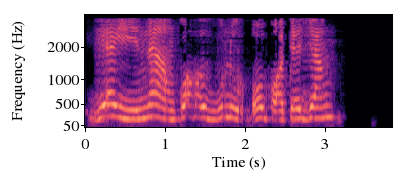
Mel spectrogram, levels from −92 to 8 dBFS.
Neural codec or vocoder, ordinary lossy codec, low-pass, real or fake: codec, 16 kHz, 4.8 kbps, FACodec; AAC, 16 kbps; 3.6 kHz; fake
